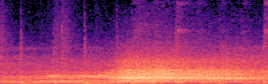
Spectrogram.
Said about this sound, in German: Riesiger Jubel.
